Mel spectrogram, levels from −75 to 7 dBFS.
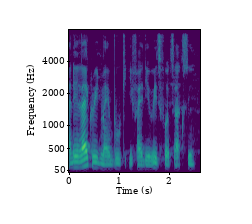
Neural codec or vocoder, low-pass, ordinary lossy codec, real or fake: none; 7.2 kHz; none; real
